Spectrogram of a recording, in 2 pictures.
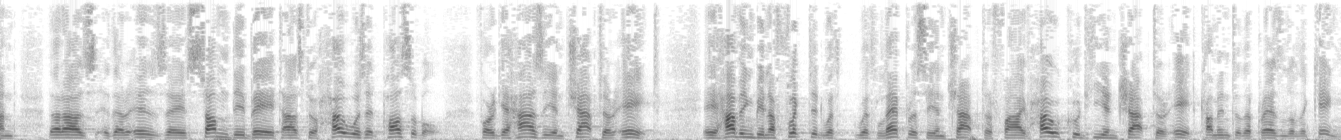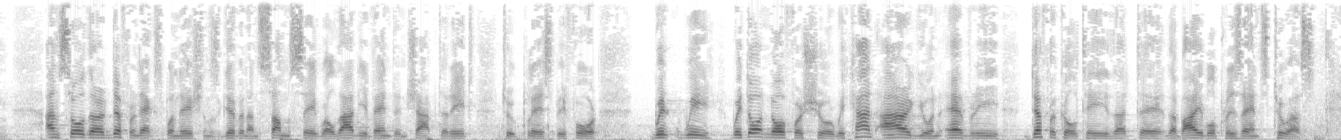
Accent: Scotland, United Kingdom; I am a Scot, as you well know.

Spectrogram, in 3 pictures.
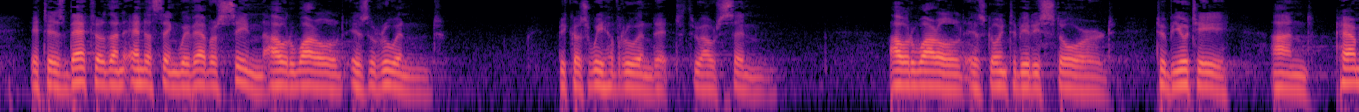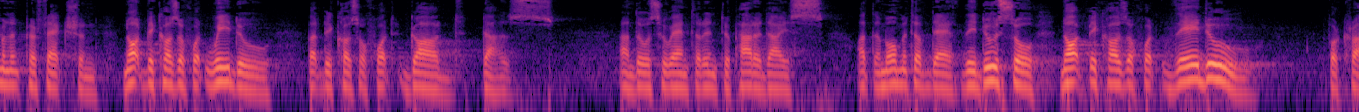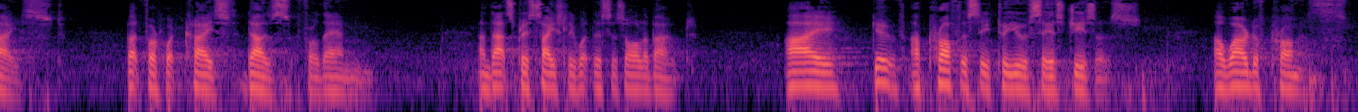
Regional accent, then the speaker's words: Fort William, Scotland, United Kingdom; Fort William, my hometown, is in the northwest part of Scotland.

